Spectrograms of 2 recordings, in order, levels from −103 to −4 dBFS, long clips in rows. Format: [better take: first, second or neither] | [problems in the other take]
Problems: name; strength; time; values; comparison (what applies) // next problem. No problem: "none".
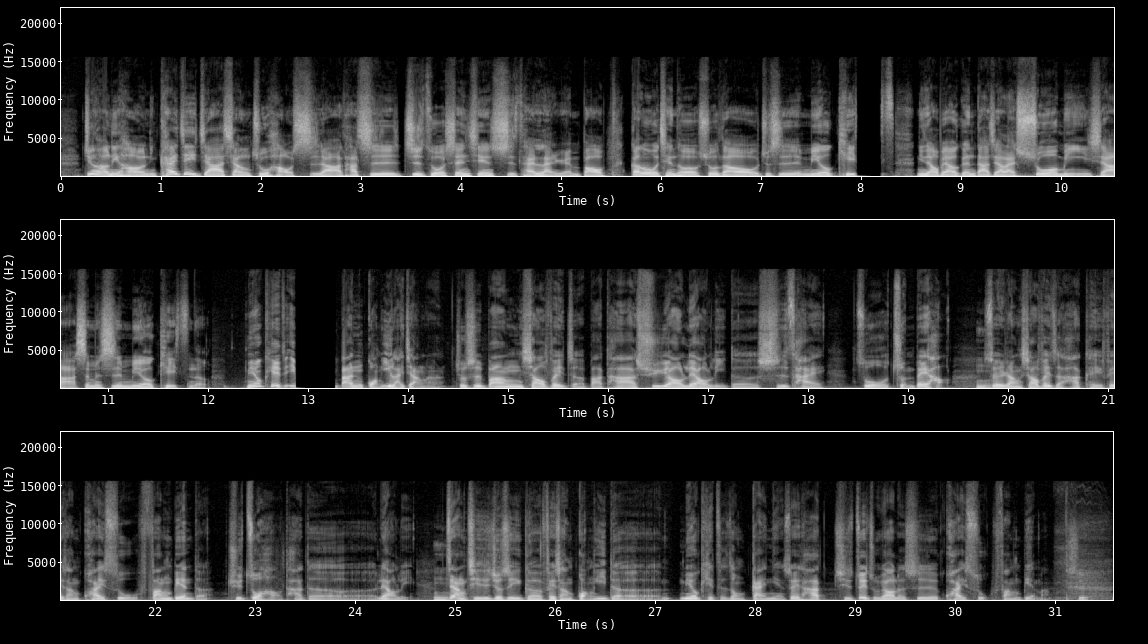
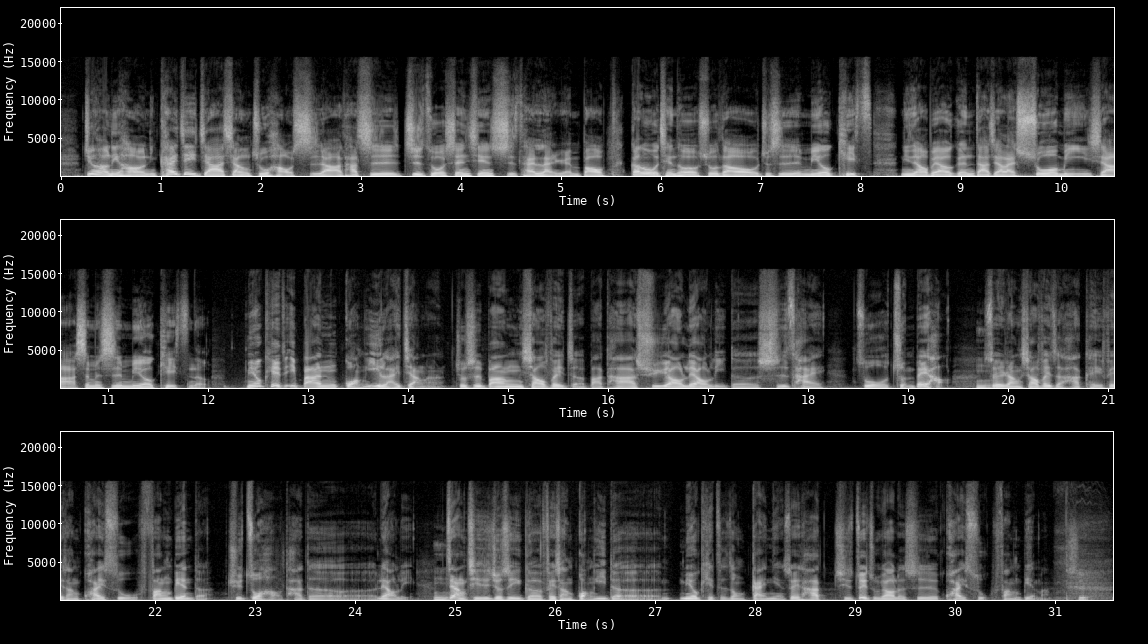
second | audio freezing; at 8 s and at 13 s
